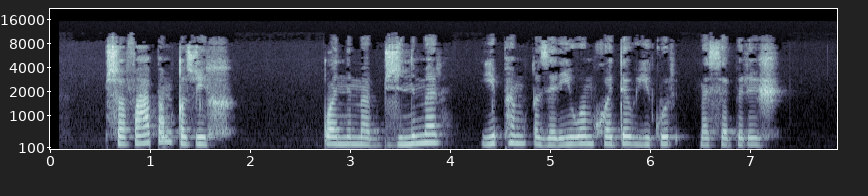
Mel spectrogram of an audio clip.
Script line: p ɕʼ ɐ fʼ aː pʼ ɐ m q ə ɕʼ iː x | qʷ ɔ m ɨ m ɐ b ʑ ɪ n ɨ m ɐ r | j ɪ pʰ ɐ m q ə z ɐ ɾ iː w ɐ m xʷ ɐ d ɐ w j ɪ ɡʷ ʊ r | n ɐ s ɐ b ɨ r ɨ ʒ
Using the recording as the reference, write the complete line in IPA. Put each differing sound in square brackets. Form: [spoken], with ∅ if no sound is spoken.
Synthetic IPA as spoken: p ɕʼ ɐ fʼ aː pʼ ɐ m q ə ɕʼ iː x | qʷ ɔ [n] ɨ m ɐ b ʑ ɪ n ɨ m ɐ r | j ɪ pʰ ɐ m q ə z ɐ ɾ iː w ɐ m xʷ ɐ d ɐ w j ɪ ɡʷ ʊ r | [m] ɐ s ɐ b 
